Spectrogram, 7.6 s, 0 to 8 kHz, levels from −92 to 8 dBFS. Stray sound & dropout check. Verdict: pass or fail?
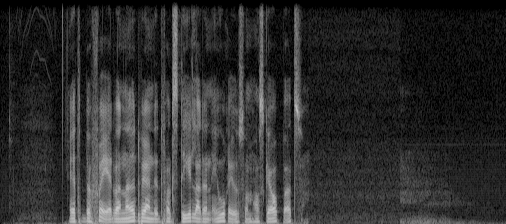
pass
